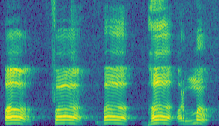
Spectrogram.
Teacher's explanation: ये शब्द ऐसे हैं कि जिनको बोलने के लिए आपके दोनों होंठ जुड़ेंगे ही जुड़ेंगे। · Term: ओष्ठ्य शब्द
